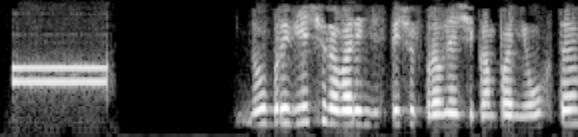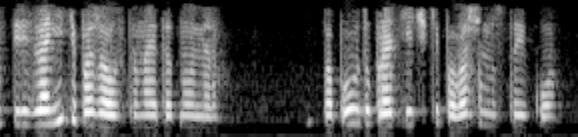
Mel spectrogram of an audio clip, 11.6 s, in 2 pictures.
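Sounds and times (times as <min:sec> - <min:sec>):
answering machine beep before voice message: 0:00.1 - 0:01.2
speech: 0:02.6 - 0:08.1, 0:08.9 - 0:11.5.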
